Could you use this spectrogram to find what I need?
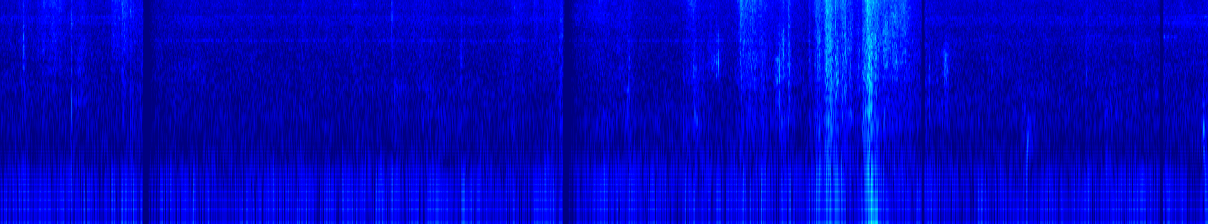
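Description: Footsteps rustle through leafy plants outdoors.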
